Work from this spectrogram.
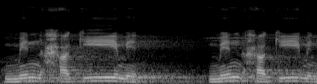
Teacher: تو یہاں پر دیکھیں گے آپ نون ساکن ہے، نون ساکن کے بعد یہ دیکھیے یہ نون ساکن ہے، اس کے بعد میں یہ ہا ہے تو نون ساکن کے بعد میں حلقی کا ان 6 حروف میں دیکھیے تیسرا حروف ہا ہے، ہا آیا ہے تو یہاں پر اظہار ہوگا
